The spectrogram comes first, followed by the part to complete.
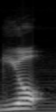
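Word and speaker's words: ぎょ: And we have here gyu and gyo, gyu and gyo. Okay, you is a little bit harder, gyu, and a little bit softer for o, gyo, gyo.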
